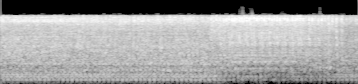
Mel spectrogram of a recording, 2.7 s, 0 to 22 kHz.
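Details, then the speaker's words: Cub Cadet 5 24 snowblower started after weak-drive repair: small engine buzzing steadily with a loose, busy rattle from rubber pellets tumbling around inside the housing. "Makes that sound"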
